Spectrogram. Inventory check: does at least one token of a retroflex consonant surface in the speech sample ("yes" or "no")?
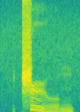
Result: yes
